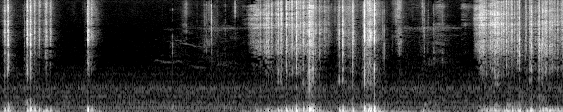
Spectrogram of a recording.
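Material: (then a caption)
Chalk. A craft knife shaves stacked flakes off the end of a solid wet purple chalk stick held in the fingers. Short, bright scraping bursts are followed by a quiet pause. Then come denser, rasping shaves with a low, soft crunch, ending in a steady scrape.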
